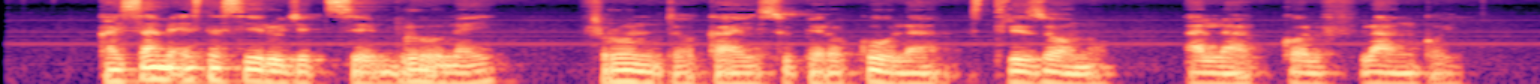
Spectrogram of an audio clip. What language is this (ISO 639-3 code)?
epo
